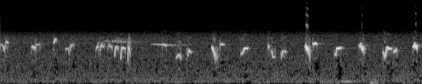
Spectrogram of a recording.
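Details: A trucukan, or yellow-vented bulbul, chatters in the rapid nropel style used to make other bulbuls respond: short bubbly warbled notes, some in quick clusters, with a few thin drawn-out whistles in between.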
